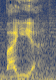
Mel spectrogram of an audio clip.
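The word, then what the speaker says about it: Bahía: and it is tacos bya you do not pronounce the h we were saying it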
